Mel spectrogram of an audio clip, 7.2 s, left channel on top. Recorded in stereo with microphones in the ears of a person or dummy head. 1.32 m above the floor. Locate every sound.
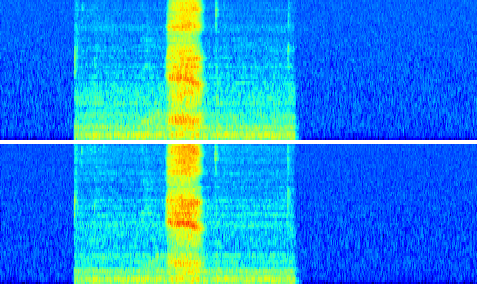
1.1 s breathing: 45° right (ahead or behind), 3 m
